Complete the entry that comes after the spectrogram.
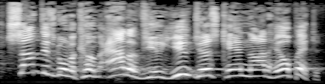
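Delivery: rising preacher's cadence, pressing the point; preaching. Acted. Pastor urging his church to go public, in full preaching voice.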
